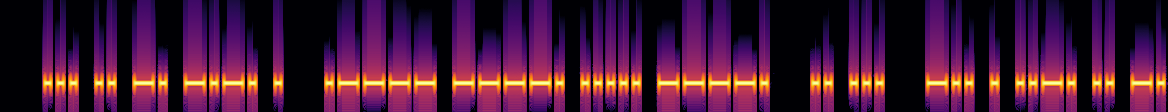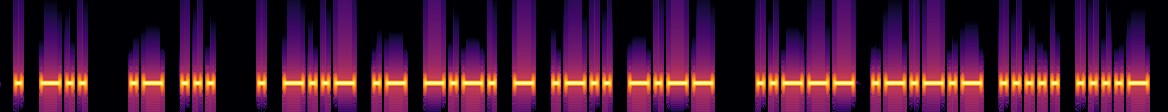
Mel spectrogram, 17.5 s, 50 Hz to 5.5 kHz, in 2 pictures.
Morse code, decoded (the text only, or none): SINCE 1959 IS DEFINED AS EXACTLY 2.54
